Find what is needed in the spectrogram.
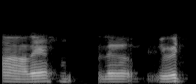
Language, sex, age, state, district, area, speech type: Malayalam, male, 60+, Kerala, Idukki, rural, conversation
